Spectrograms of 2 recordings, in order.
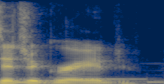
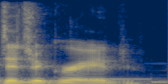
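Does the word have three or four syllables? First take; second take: Three; Three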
